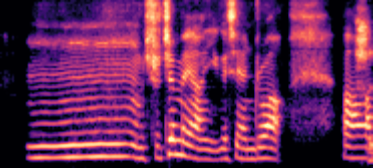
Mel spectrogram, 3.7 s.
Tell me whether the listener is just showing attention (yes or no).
yes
